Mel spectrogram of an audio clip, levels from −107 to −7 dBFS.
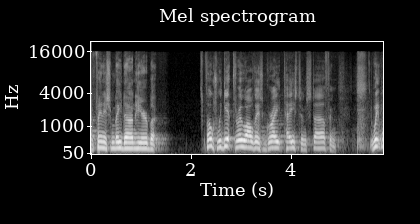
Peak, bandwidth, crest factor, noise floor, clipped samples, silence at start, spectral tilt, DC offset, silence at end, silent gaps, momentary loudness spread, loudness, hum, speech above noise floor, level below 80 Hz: -6 dBFS; 16 kHz; 16 dB; -79 dBFS; under 0.1%; 0 s; -7 dB/octave; under 0.1%; 0 s; none; 14 LU; -23 LUFS; none; 57 dB; -72 dBFS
